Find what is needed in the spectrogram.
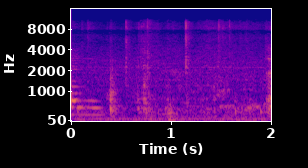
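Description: A woman's drawn-out spoken 'then...' trailing off, followed by several light clicks and taps of small objects being handled as the next gift is reached for.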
